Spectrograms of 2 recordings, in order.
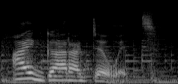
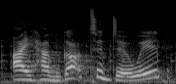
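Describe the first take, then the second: First: 'Have' is dropped and 'got to' becomes gotta. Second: Every word is said in full, unreduced. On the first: "we say" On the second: "instead of"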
